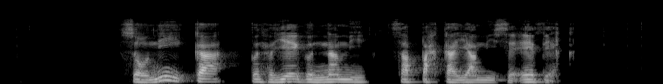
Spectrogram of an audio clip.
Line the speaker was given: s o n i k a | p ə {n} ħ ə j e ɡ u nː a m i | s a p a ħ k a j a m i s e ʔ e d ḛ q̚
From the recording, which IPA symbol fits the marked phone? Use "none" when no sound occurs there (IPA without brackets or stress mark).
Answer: n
